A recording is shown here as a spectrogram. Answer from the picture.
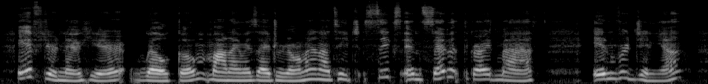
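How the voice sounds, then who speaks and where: Somewhat breathy and dry, close with no echo, a woman speaks fairly slowly at a medium pitch with lively intonation. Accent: Southern US. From Kentucky, US South. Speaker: middle school math teacher, vlogger. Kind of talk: casual vlog. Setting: in a car.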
